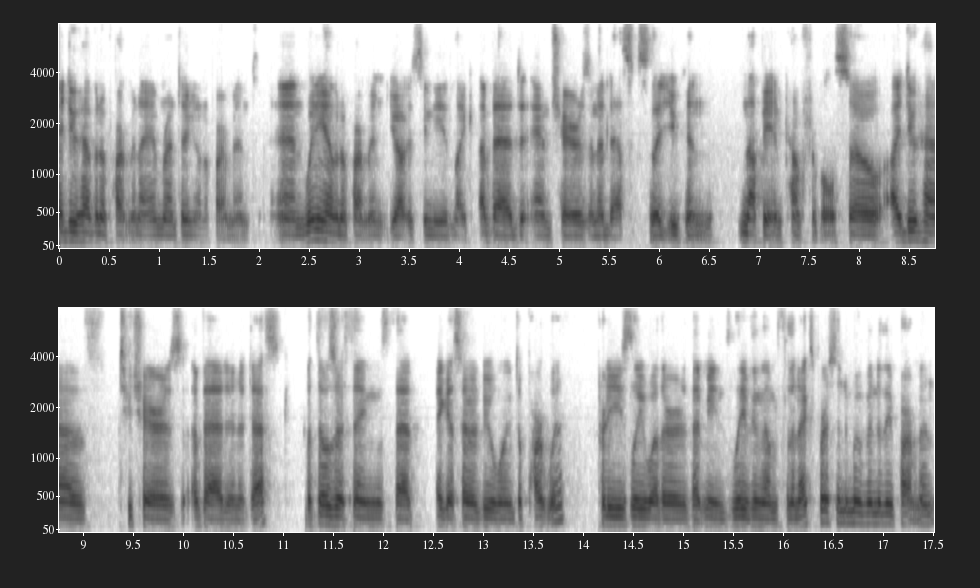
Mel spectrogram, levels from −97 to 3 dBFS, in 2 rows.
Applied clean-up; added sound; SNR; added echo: none; none; none; none.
